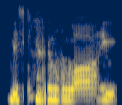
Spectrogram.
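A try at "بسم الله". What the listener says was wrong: نہیں، لام باریک پڑھیے. تھوڑا پیچھے. بسم اللہ، ایسا.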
